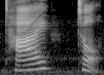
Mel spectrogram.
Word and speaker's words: title: The first syllable ends in a vowel, so we will try the vowel's long sound. Title, title.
